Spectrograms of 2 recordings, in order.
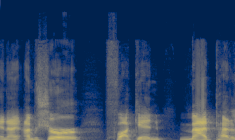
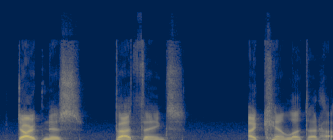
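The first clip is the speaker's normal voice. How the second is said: low, soft, bored, lazy, can't-be-bothered delivery; 5 semitones lower, 5 dB quieter than usual. Speaker mocking how the protagonist delivers a line, mock-lazy line reading. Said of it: "just very like lazily".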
